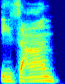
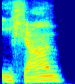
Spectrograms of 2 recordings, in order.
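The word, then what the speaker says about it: Ihsahn: Now I always pronounce his name Izan, but I think people pronounce it's the real pronunciation is Ishan, Yeah, I which think that's the right way.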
